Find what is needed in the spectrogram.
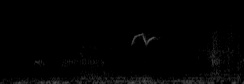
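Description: Near silence with one faint, brief bird chirp of two quick swooping notes, a little past halfway.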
